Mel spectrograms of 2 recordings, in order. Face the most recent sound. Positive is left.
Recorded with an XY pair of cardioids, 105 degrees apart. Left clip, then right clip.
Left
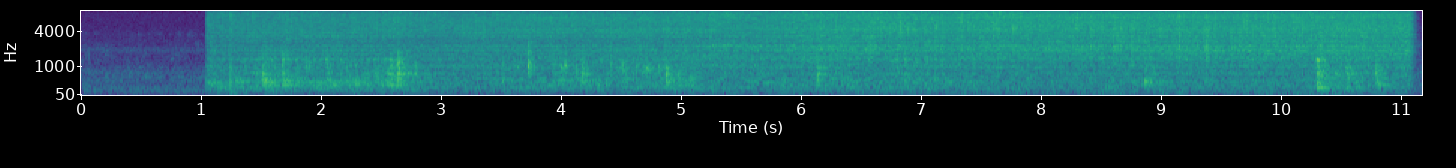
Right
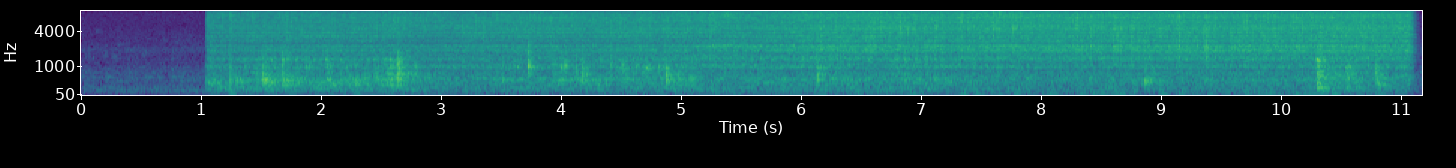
turn(degrees=-5)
